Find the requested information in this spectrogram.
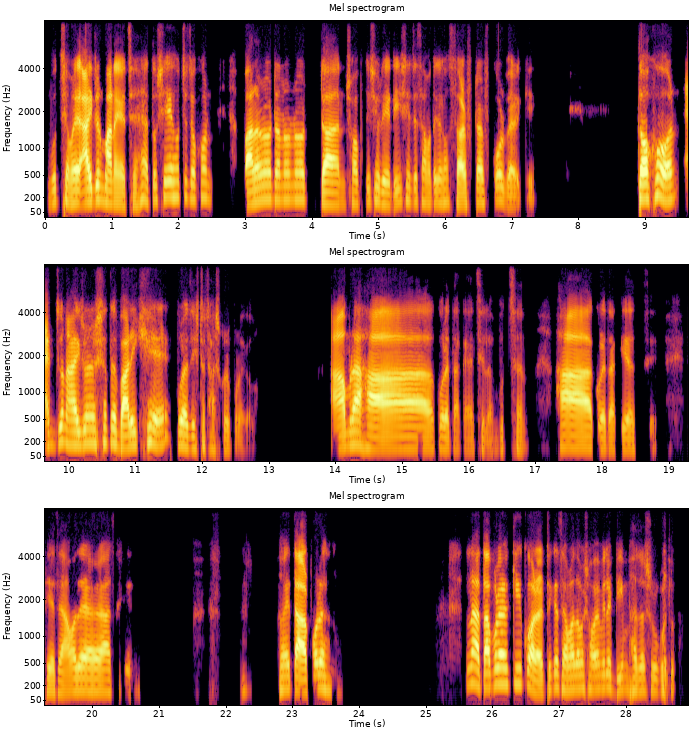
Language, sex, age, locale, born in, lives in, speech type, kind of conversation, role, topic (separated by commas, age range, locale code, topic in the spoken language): Bengali, male, 25-29, bn-BD, Bangladesh, Bangladesh, conversation, unstructured, none, আপনার মতে ধর্মীয় উৎসবগুলো কেন এত আনন্দদায়ক?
